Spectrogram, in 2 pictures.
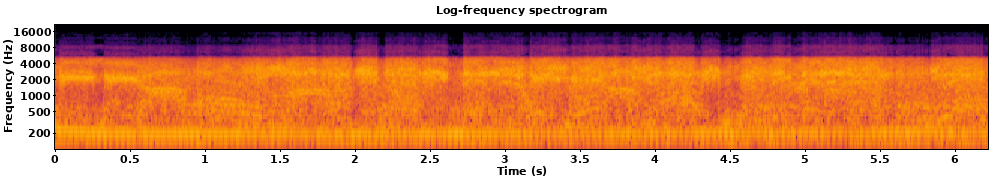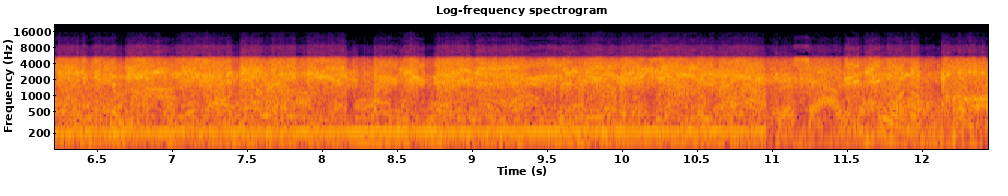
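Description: A CB radio key-down heard through the receiver: a transmitting station's signal comes in as one steady low hum over radio hiss, held for about eleven seconds before it drops. The signal is strong enough to push the receiving station's meter all the way to the right.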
